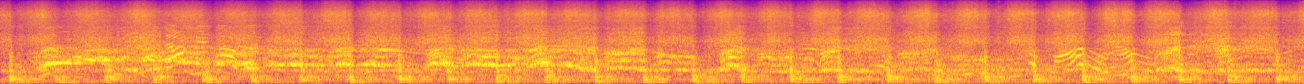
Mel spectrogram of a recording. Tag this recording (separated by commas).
Music, Speech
